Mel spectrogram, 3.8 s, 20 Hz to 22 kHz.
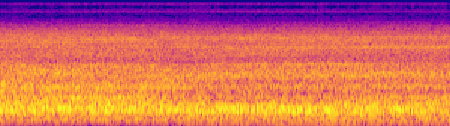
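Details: Repaired professional hair dryer with a new motor, in its final test with voltmeter and ammeters, on speeds one and two with and without heating (almost 8 A on speed two with heating): smooth, even airy rush with a steady hum, no rattles; running healthy.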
